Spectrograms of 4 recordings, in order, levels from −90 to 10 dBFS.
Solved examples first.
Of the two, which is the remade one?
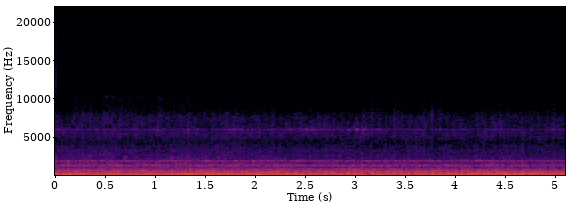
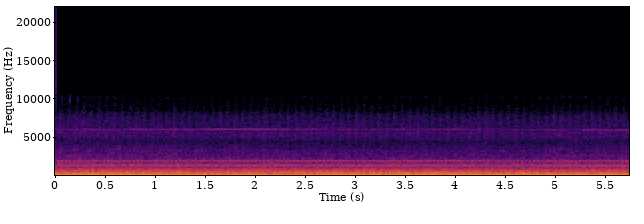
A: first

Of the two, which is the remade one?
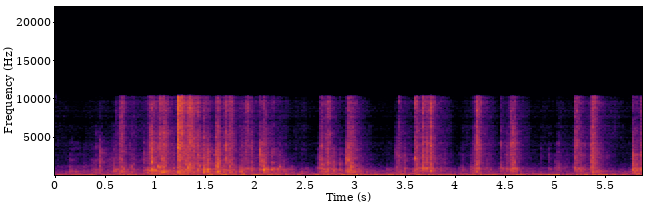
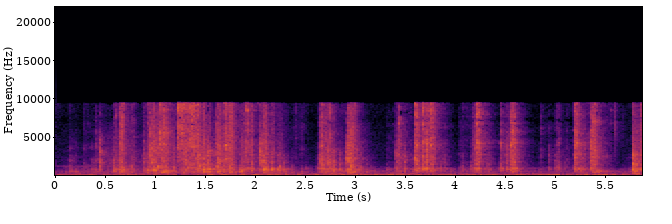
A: first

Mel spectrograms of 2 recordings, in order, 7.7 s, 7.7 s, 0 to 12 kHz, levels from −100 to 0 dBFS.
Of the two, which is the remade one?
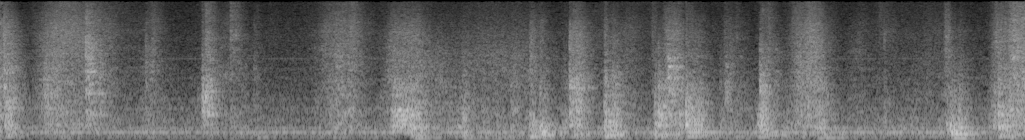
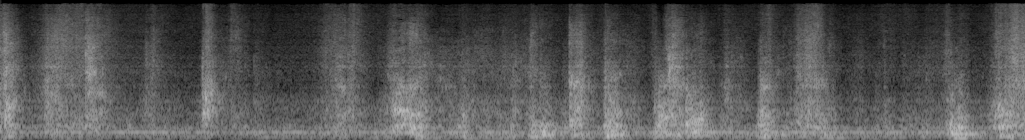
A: second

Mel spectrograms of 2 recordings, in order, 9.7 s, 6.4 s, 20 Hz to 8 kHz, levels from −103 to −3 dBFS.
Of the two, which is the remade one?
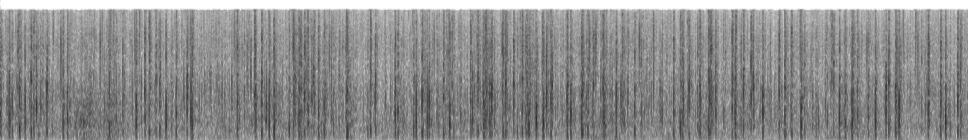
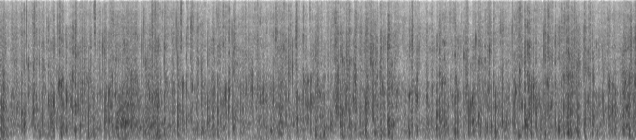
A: second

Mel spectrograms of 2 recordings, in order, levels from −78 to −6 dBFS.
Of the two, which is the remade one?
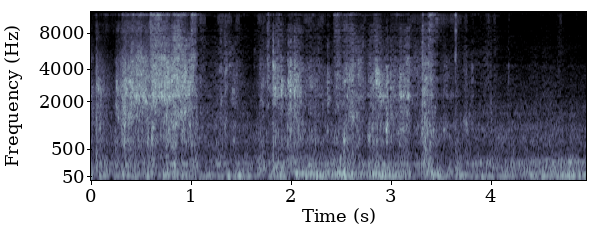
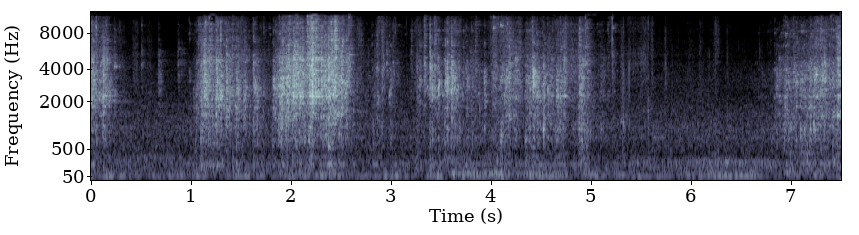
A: first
